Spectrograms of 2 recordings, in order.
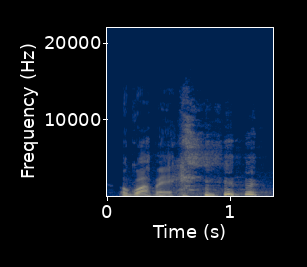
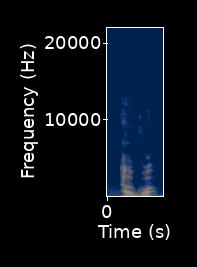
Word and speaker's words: El Guapo: And yeah, shout out to, I can never pronounce her name right. El Guape. Whatever. It's El Guapo.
